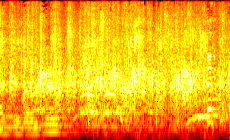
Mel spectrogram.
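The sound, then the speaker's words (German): Studio audience applause, a steady burst of clapping from a small crowd with people talking over it, loud and fairly even. “Sie dürfen nochmal klatschen, herzlich.”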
